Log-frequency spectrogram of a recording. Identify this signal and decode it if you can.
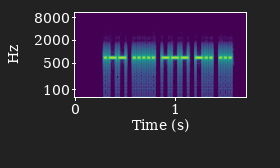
Morse code, heard as a keyed tone, about 50 wpm, 700 Hz. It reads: W5ODS
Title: NA SOTA Chaser Callsigns 50wpm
